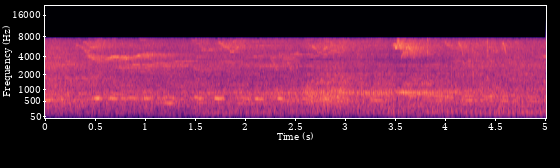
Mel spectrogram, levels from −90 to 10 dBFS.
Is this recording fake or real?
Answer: real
